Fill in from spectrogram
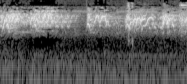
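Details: Whistling ducks calling together, a dense chatter of high, thin whistled twitters in overlapping bursts, with a brief pause near the middle and a soft low background rumble.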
